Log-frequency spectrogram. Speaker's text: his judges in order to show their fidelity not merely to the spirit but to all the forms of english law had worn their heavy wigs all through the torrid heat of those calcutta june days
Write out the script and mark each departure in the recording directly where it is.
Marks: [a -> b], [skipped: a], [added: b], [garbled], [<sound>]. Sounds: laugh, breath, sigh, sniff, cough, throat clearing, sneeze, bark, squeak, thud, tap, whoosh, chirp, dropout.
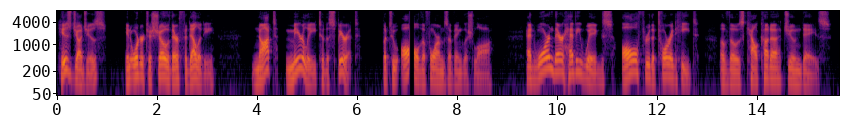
his judges in order to show their fidelity not merely to the spirit but to all [dropout] the forms of english law had worn their heavy wigs all through the torrid heat of those calcutta june days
